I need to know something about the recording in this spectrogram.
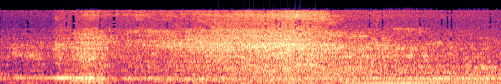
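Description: Motor vehicle engine noise, growing over the first couple of seconds and then holding loud with a low rumble and a steady hum.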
